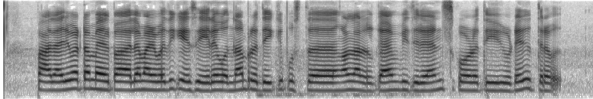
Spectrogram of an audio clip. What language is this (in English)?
Malayalam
